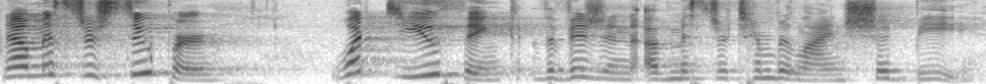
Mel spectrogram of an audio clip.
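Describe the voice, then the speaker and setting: A woman's voice: sits high, very animated, normal speed, sharp tone. A woman co-hosting a pageant, putting questions to contestants on stage in an echoey, slightly noisy hall. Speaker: pageant co-host. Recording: echoey hall, some background noise.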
